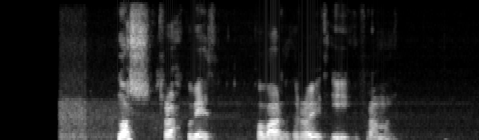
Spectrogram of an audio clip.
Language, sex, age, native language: Icelandic, male, 50-59, Icelandic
